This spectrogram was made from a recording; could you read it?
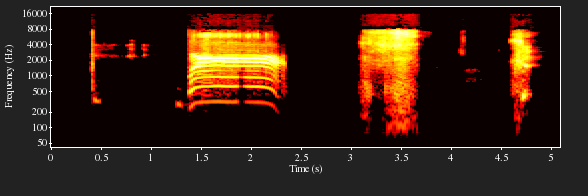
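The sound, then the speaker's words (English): A person imitates a goat with one loud, sustained nasal bleat lasting about a second, followed by a couple of breathy, noisy huffs like laughter or exhales. “give me your best goat impression right now.”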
